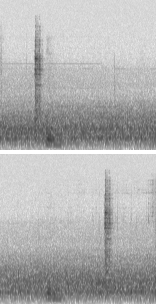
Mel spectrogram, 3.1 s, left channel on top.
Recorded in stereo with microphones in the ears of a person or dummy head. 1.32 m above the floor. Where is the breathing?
45° left (ahead or behind), 0.8 m.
